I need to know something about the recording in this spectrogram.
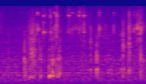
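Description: A cardboard perfume box and glass bottle being handled: a run of light rustles and small clicks, with bracelets clinking. Two short squeaks come about half a second in.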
